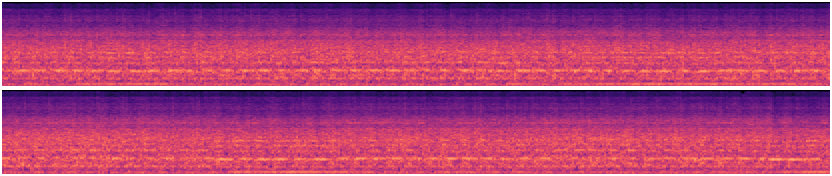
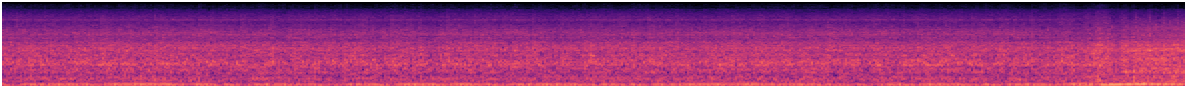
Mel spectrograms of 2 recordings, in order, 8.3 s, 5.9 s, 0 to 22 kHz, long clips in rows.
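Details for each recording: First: Porsche 928 V8 idling with all auxiliary belts removed: thin, steady mid-pitched whine over the engine, unchanged without belts; loose oil pump pulley rubbing the timing cover. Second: Porsche 928 V8 after oil pump work: smooth steady idle, no whine, quick blip near end revs cleanly; all sounds good. Normal idle.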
